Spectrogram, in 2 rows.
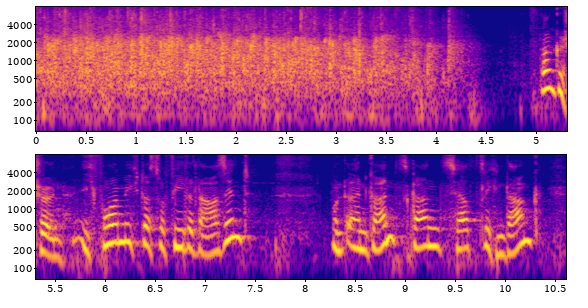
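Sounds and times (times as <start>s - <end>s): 
audience applause: 0.0s - 4.5s
speech: 5.0s - 7.6s, 8.3s - 10.6s.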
